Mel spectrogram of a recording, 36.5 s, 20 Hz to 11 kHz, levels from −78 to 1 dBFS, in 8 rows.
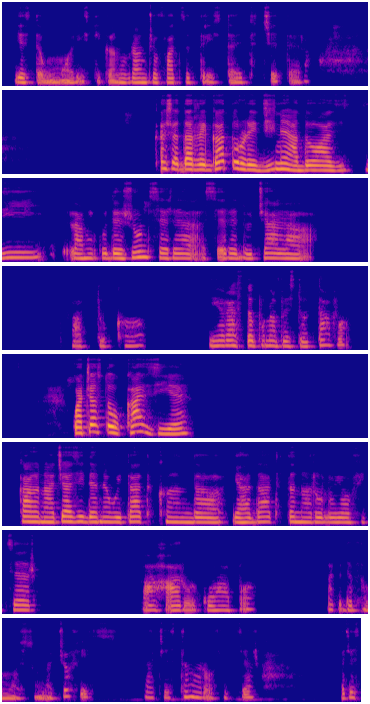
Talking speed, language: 90 wpm, Romanian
